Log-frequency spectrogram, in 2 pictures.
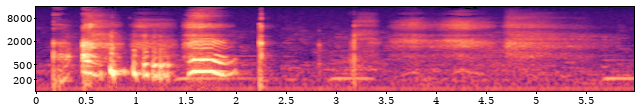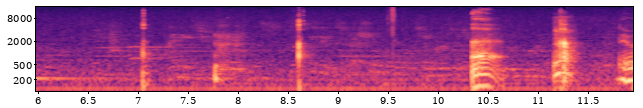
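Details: A young boy deliberately making himself burp: loud throaty gulping bursts, then quieter clicks and short vocal sounds; burping.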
